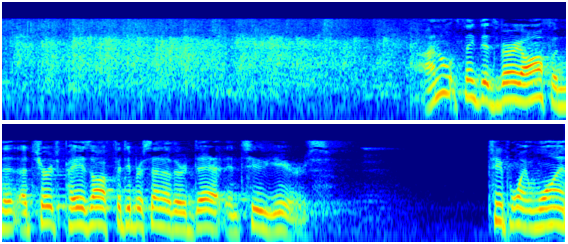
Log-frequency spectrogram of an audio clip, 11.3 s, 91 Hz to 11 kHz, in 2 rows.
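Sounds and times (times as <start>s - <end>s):
large crowd applauding: 0.0s - 4.2s
speech: 4.2s - 9.0s, 10.6s - 11.2s.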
